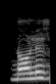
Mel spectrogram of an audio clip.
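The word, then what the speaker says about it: knowledge: नॉलेज में आप देख रहे हैं के को नहीं पढ़ रहे हैं।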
